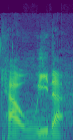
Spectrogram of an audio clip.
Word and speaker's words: Coweta: I was told it's pronounced Coweta.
